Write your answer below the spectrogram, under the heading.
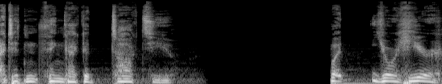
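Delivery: mild, kindly, gentle and simple tone. Narrator voices a being that speaks to the listener, in a soft voice. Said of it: "And you hear a soft voice".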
